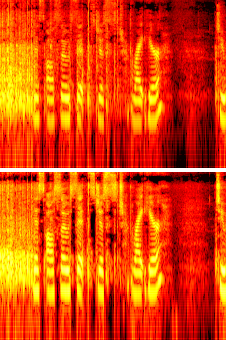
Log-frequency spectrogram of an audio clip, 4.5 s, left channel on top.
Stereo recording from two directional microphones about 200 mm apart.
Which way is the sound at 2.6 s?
45° right (ahead or behind).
